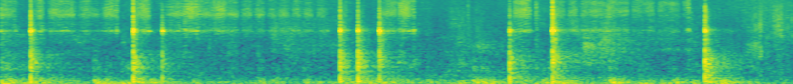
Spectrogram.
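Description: Handwriting strokes make soft, steady scratching and rubbing, broken by a handful of sharp, brief taps as the writing implement meets the surface. The sound stays fairly quiet throughout.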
